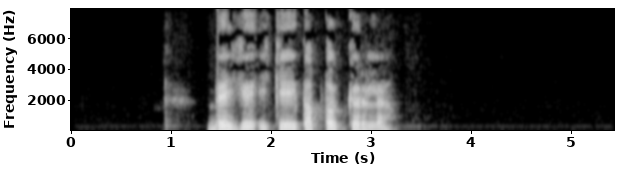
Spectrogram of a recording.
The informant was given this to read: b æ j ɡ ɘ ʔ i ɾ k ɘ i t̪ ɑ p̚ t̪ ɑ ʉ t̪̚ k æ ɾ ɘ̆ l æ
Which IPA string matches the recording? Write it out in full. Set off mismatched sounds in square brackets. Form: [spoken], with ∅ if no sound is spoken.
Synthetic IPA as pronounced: b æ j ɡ ɘ ʔ i [∅] k ɘ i t̪ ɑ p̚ t̪ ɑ ʉ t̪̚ k æ ɾ ɘ̆ l æ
